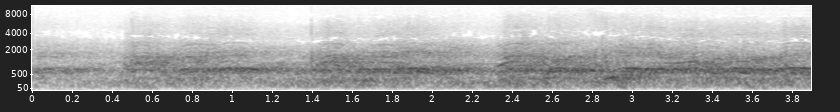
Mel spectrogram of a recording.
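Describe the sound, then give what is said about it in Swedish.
A large crowd at an election meeting in Iran, with several known opposition figures present, cheers and shouts continuously, a dense roar of many voices that swells in a few surges and stays loud throughout, with no single speaker standing out. “Och det finns en uppenbar glädje i att få jubla fritt över dem.”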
